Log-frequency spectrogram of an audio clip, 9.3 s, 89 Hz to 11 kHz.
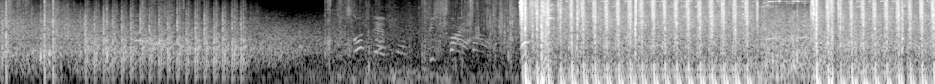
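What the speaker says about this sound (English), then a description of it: "Enemy machine gun!" Rapid automatic machine-gun fire in the video game Battlefield 6, starting midway as a loud, dense burst of closely spaced shots, briefly pausing and then resuming, after quieter distant gunfire and faint voices.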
